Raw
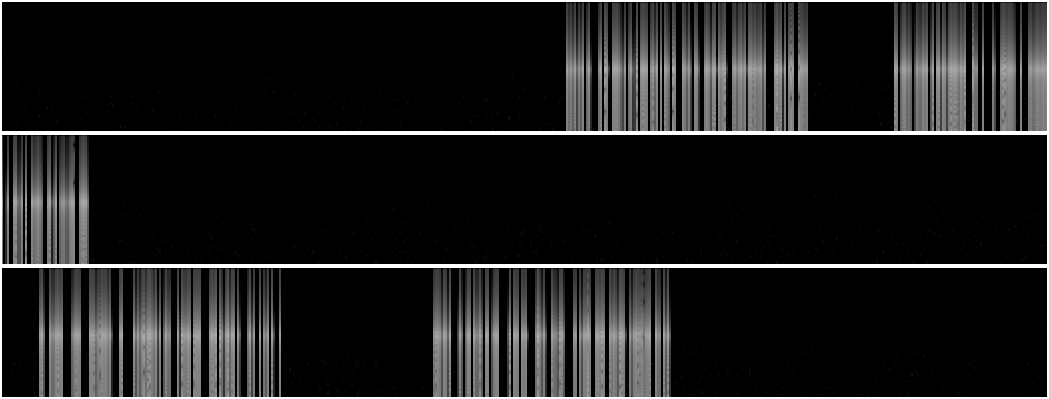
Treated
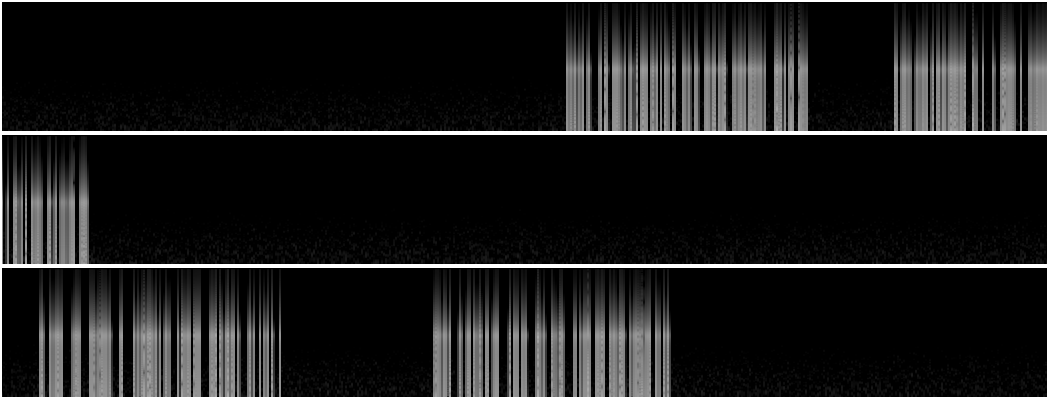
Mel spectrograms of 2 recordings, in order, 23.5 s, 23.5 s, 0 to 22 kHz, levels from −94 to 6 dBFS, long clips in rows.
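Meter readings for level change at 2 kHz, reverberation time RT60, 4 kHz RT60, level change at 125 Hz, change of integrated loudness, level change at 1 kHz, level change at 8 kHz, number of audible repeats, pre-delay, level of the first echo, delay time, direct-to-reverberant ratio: -2.5 dB, none, none, +6.5 dB, -3.5 dB, +2.0 dB, -11.0 dB, none, none, none, none, none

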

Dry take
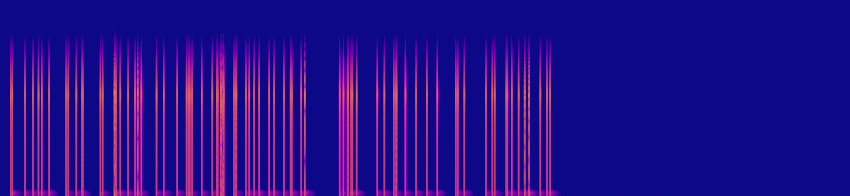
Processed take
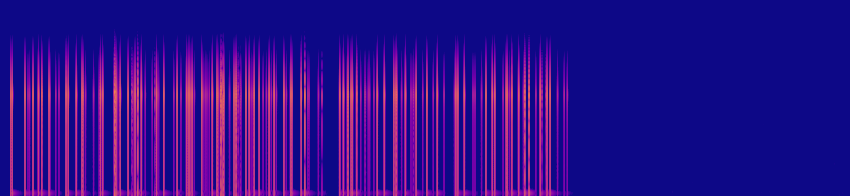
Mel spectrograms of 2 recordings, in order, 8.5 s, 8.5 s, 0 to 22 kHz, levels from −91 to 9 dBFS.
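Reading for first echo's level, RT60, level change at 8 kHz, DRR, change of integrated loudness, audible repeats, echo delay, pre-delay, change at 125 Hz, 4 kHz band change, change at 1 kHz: -20.5 dB, none, 0.0 dB, none, 0.0 dB, 1, 0.172 s, none, 0.0 dB, 0.0 dB, 0.0 dB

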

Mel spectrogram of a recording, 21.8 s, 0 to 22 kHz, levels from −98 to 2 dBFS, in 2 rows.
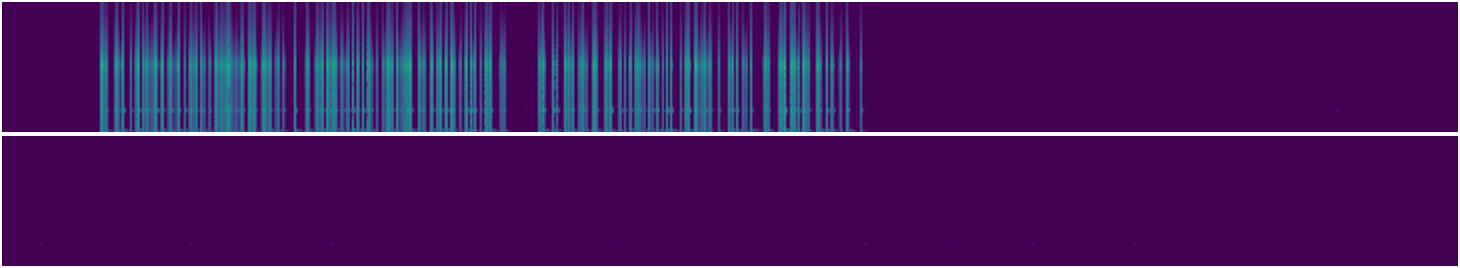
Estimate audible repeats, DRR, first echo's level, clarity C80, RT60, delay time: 1, none, -12.0 dB, none, none, 0.103 s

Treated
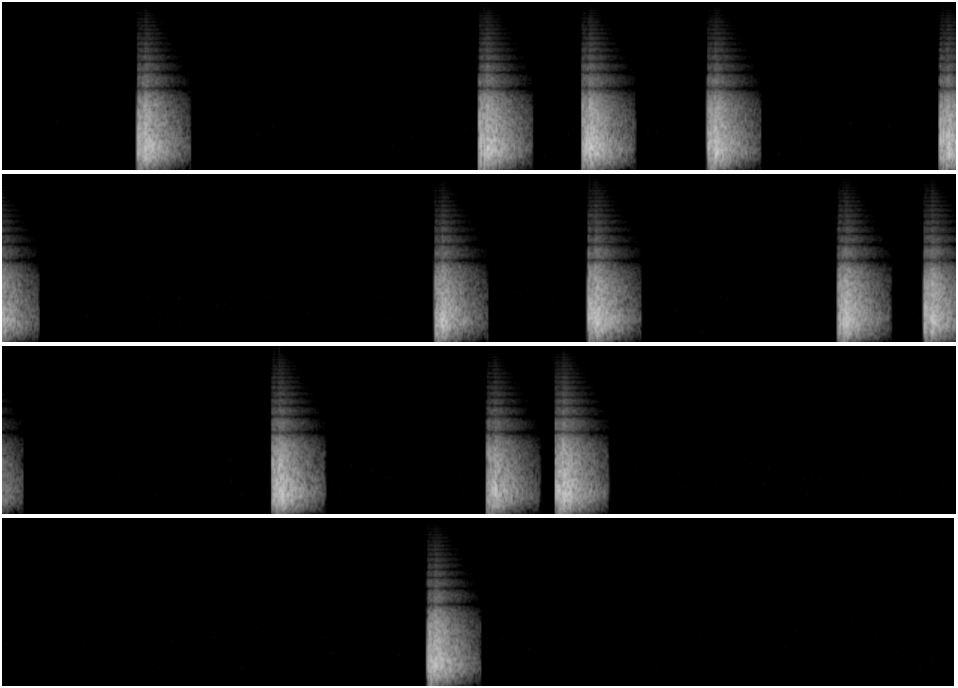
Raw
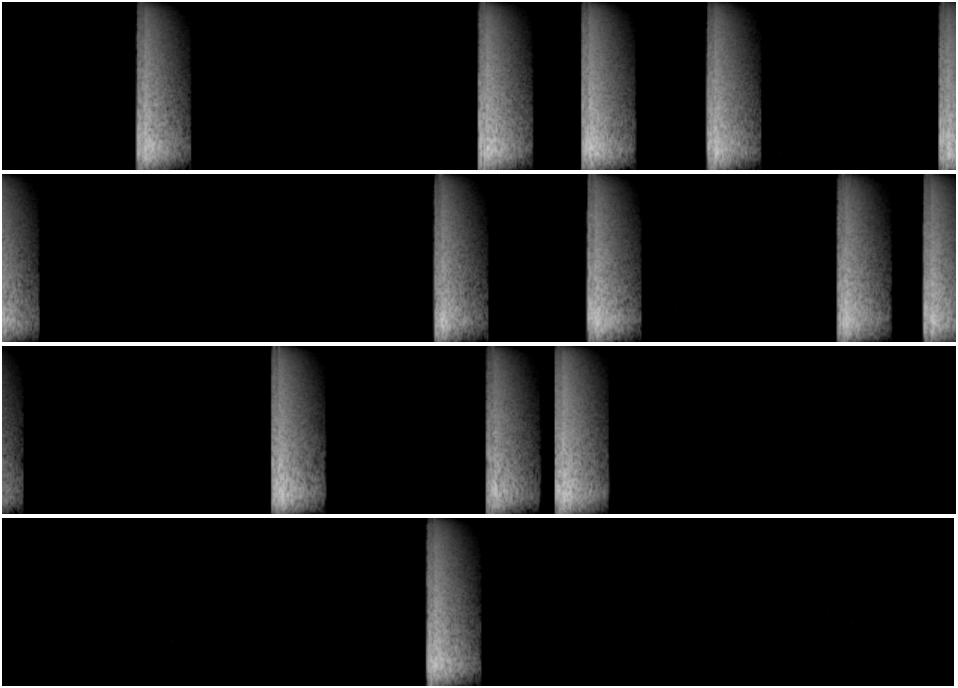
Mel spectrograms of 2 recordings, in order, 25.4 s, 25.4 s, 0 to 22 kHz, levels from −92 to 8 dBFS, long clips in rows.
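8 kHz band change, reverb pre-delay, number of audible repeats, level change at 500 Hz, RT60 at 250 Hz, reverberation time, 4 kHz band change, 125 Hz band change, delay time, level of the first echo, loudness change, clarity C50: under -20 dB, none, none, +1.5 dB, none, none, -14.0 dB, +1.5 dB, none, none, +0.5 dB, none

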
